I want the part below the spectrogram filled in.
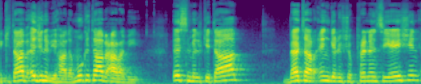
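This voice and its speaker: In a live online class, an English phonetics tutor with an Iraqi Arabic accent speaks in a high, fairly bright voice. He goes over key points again and again in a chatty way, talking right to his students.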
